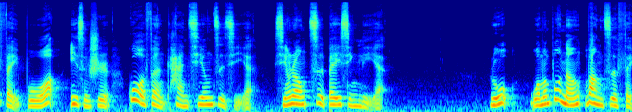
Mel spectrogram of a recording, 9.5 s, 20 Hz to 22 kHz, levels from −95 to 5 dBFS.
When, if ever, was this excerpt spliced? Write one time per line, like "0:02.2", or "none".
none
